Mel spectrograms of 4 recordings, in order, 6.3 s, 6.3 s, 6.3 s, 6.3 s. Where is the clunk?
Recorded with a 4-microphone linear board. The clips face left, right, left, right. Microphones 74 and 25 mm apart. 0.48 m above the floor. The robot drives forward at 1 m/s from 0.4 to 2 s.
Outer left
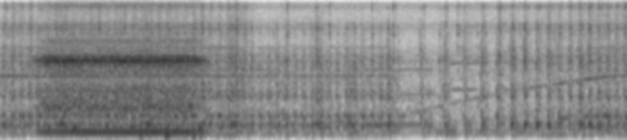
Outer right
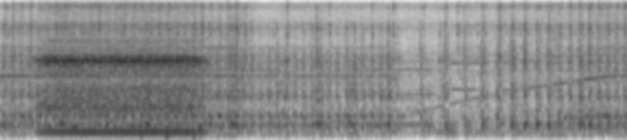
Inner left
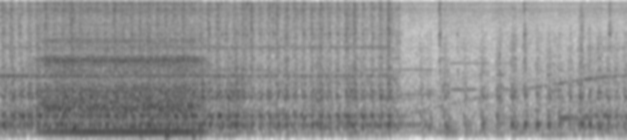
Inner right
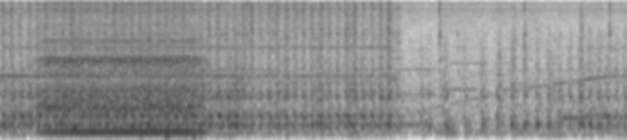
I don't hear a clunk.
